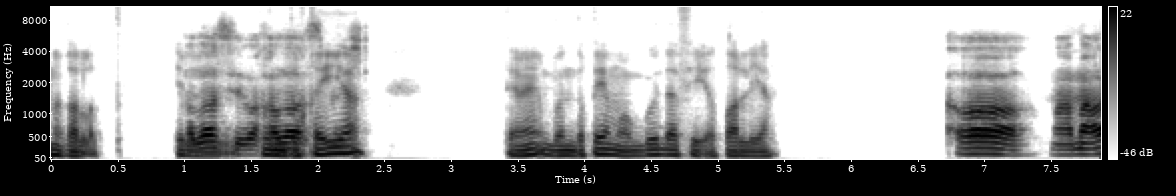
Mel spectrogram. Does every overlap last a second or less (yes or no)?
no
